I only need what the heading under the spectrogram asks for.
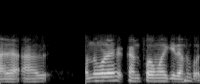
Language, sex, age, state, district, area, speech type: Malayalam, male, 18-30, Kerala, Palakkad, urban, conversation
